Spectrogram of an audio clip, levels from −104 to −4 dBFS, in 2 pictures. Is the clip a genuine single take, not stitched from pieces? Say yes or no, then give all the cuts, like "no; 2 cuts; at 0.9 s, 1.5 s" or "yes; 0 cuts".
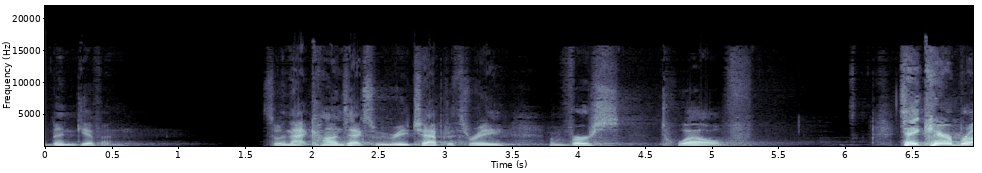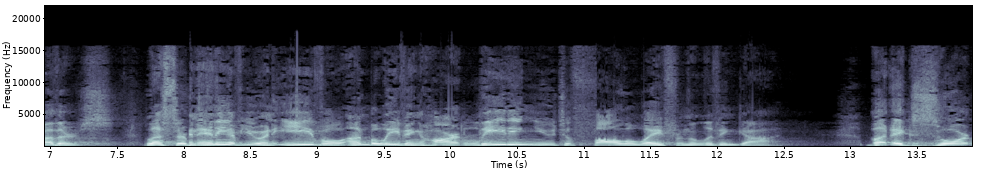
no; 1 cut; at 8.0 s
